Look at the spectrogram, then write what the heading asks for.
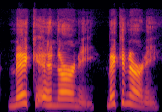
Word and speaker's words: McInerney: Well, it has a pronunciation right here. McInerney.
